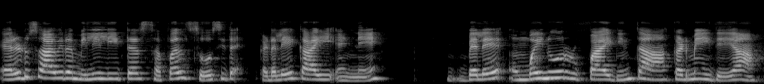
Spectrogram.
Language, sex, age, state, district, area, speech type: Kannada, male, 45-60, Karnataka, Shimoga, rural, read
